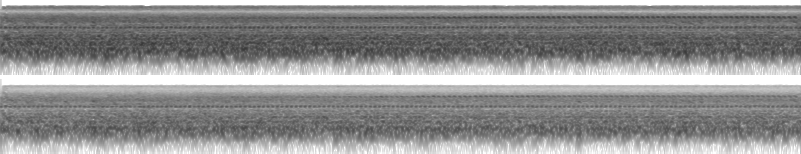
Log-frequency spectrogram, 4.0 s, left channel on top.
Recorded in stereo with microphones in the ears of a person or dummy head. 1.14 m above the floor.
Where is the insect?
50° left (ahead or behind).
